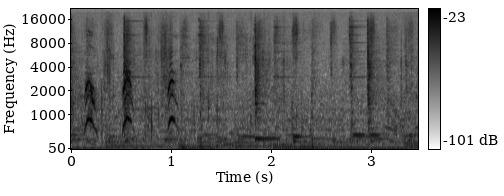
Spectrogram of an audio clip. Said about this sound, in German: Von Bellen gestresster Hunde.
